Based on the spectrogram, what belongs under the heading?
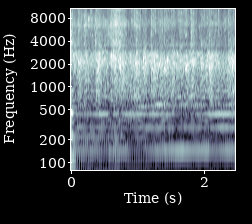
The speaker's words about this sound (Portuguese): Se você crê, diga amém, aplauda Jesus por isso.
